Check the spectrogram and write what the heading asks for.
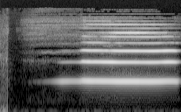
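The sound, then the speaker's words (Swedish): A voice imitates a squealing bicycle brake with one sustained, shrill, steady squeal that swells louder and holds for over a second, after a brief thump at the start. “Det lät mer som en cykelbroms än en cykelbroms.”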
